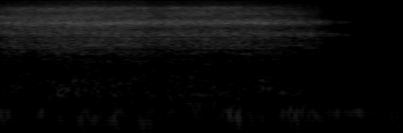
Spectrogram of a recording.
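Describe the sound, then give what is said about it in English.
A forceful mouth exhale during a breathing exercise: one long, steady, airy rush of breath that holds for about two seconds, then tapers off into quiet. “And you want to forcefully blow so that you really feel that solar plexus pull in, and think of it like a sponge squeezing out any excess energy, right?”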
